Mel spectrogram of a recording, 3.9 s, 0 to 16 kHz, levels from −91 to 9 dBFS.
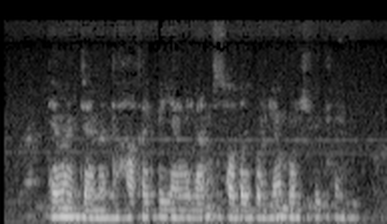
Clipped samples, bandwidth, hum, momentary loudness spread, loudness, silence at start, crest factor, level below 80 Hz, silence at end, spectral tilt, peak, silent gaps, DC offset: under 0.1%; 11.5 kHz; none; 15 LU; -23 LUFS; 0.25 s; 16 dB; -48 dBFS; 0.3 s; -8.5 dB/octave; -6 dBFS; none; under 0.1%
